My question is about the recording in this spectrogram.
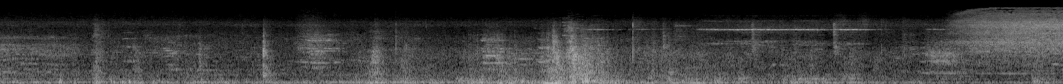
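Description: Passenger train pulling slowly out of a station, heard from aboard: a low rumble with irregular knocks and clanks from the wheels and cars, and a thin high wheel squeal about three-quarters of the way through. Near the end a loud, even hiss sets in.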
